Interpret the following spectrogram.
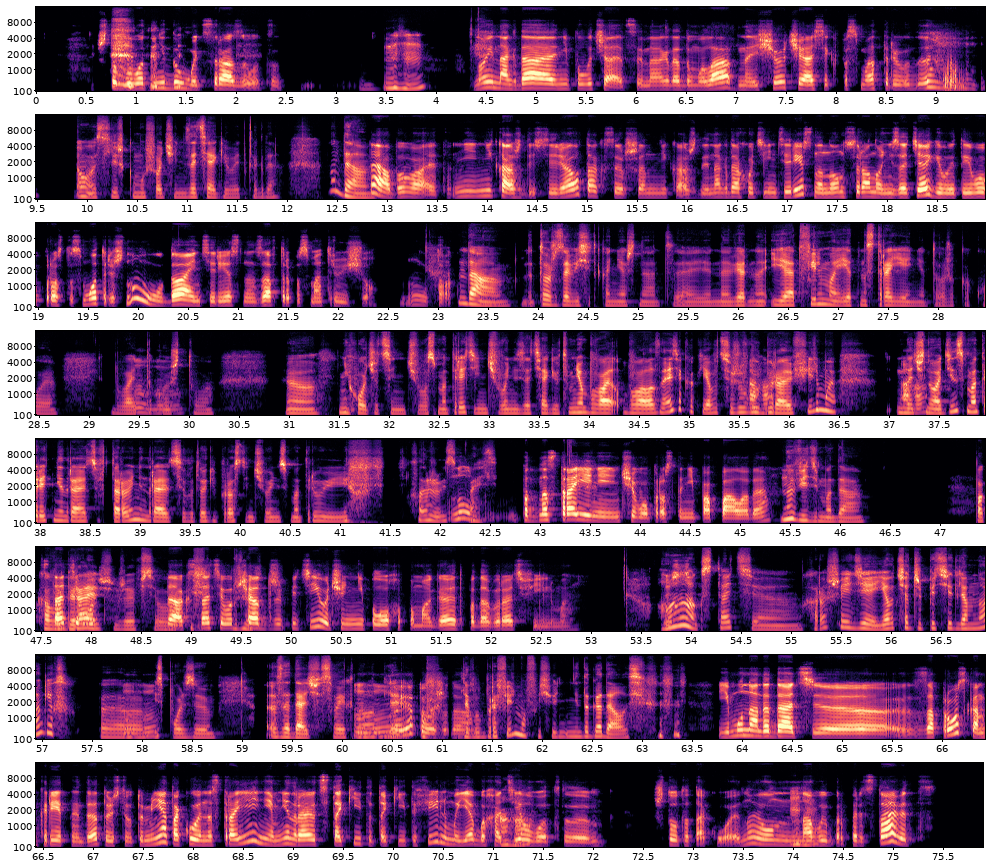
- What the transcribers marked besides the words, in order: tapping; laugh; other noise; chuckle; laughing while speaking: "ложусь спать"; chuckle; chuckle; chuckle
- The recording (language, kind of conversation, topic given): Russian, unstructured, Какое значение для тебя имеют фильмы в повседневной жизни?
